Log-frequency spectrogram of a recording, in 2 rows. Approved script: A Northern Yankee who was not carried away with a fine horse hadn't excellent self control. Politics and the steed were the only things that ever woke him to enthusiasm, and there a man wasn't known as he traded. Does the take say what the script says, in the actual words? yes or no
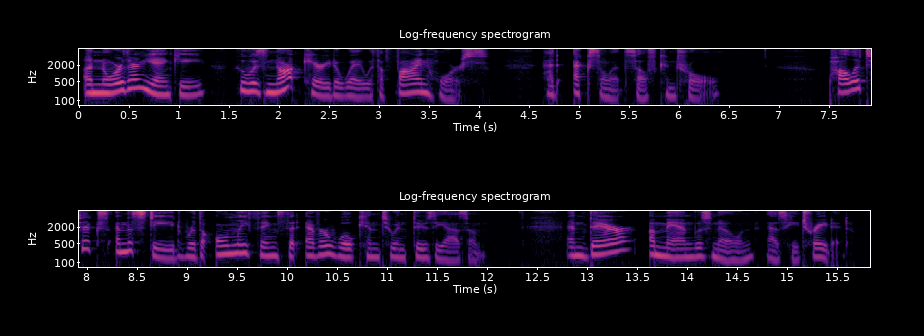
no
